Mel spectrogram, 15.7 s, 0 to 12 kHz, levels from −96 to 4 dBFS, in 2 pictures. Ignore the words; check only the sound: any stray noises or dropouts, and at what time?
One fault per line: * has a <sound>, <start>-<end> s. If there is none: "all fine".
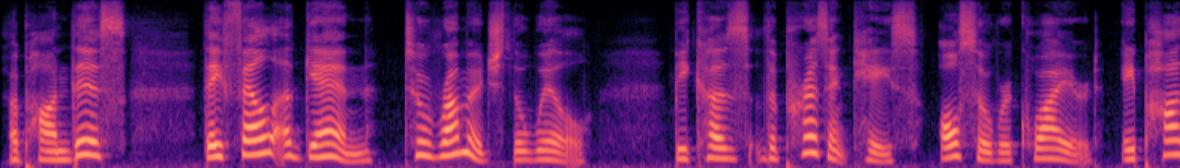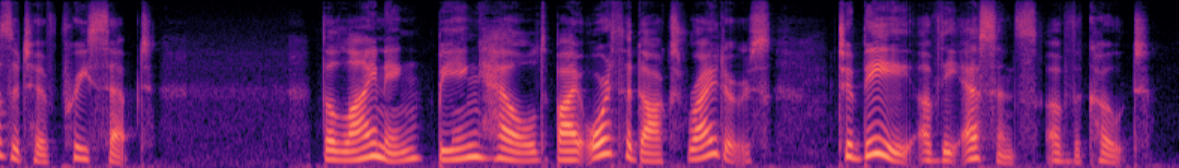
all fine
